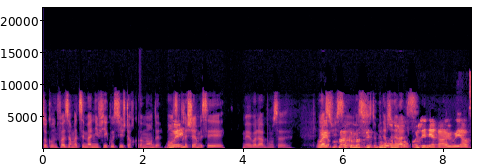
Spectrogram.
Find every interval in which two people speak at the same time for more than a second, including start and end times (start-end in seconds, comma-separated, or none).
5.5-7.5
